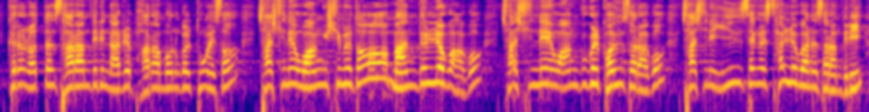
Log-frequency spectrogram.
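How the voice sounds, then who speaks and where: A man in his thirties preaching a sermon as pastor, talking conversationally and teasing the congregation with questions. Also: high-pitched. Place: church sanctuary. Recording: long church hall reverb.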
